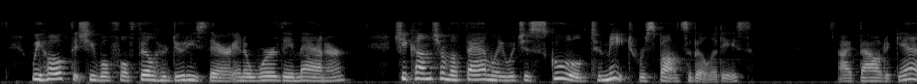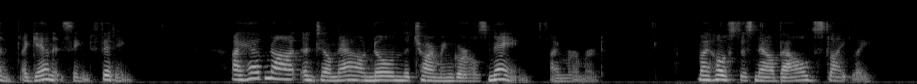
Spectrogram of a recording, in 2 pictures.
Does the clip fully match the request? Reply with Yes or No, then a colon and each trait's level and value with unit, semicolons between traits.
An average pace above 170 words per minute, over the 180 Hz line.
No: average, 155 wpm; high, 190 Hz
